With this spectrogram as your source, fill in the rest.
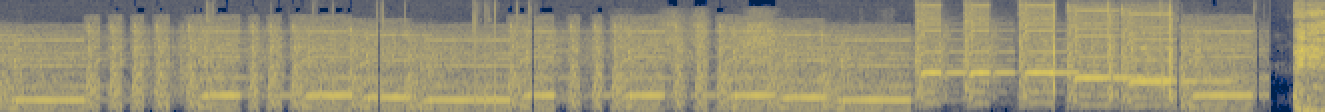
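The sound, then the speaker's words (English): A printer mapped to MIDI and synced with music: many rhythmic bursts of mechanical whirring and clicking blended with steady pitched tones. The pattern shifts in the latter part before a sharp, brief cutoff near the end. “I mapped the printer to MIDI and synced it with the music, so it sounds like this.”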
